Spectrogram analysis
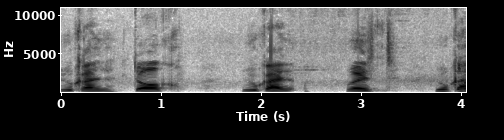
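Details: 22-year-old man with cerebral palsy, with dysarthric speech.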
